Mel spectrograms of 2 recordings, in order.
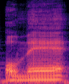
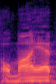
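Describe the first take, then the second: First: The ending is a drawn-out 'ee' sound. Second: The ending is a clear 'ae' sound.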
